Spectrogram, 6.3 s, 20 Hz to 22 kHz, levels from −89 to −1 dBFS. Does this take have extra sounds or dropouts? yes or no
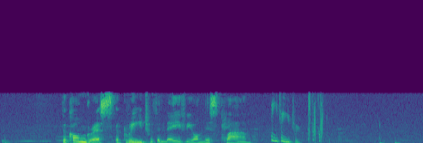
yes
